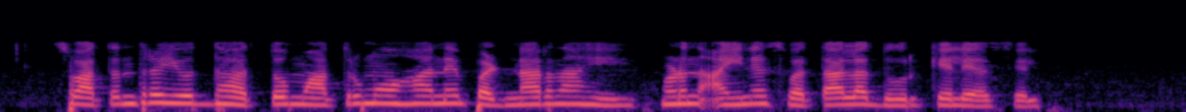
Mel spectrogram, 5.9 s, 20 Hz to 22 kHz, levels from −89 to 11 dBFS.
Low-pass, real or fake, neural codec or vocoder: 5.4 kHz; real; none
